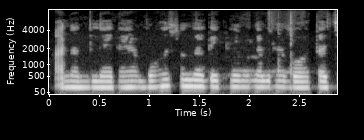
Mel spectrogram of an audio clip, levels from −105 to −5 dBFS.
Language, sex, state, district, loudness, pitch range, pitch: Hindi, female, Chhattisgarh, Korba, -24 LUFS, 170-180 Hz, 175 Hz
